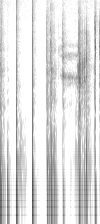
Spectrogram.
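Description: A string of sharp taps and clicks, a few a second, from handling the sheet-metal cover of a Dell desktop PC as it slides off the case.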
